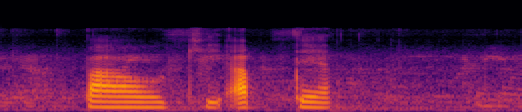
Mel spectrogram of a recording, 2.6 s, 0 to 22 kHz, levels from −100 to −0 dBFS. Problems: low volume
